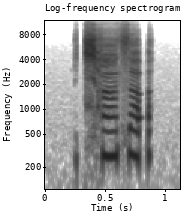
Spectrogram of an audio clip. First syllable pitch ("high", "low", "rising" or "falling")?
high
